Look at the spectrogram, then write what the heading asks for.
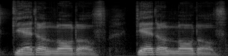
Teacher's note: That t also becomes a d, which is very common in American English.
